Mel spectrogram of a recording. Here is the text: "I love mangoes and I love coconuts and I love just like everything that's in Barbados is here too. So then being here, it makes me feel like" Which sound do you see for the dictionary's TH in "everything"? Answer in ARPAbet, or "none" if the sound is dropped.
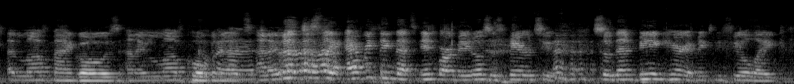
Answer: TH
